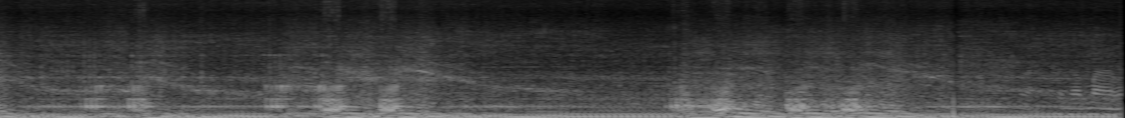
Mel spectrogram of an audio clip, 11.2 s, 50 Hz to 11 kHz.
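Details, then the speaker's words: Yamaha Aerox 155 scooter that would not start without fault code, after repairing rat-chewed wiring: engine spins up cleanly in repeated blips and settles to even idle, no misfire or stumble; runs normally. "Kita nyalakan seperti inilah. Sudah normal."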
